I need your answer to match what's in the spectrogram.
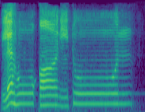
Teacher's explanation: كذلك أن تقع بين متحركين، أن تقع بين متحركين، حينها آتي بالصلة، فأقرأ مثلا له قانتون، الهاء مضمومة فوصلتها بما بعدها بواو لفظية، لأن الواو تناسب الضم الذي قبلها · Term: الصلة الصغرى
